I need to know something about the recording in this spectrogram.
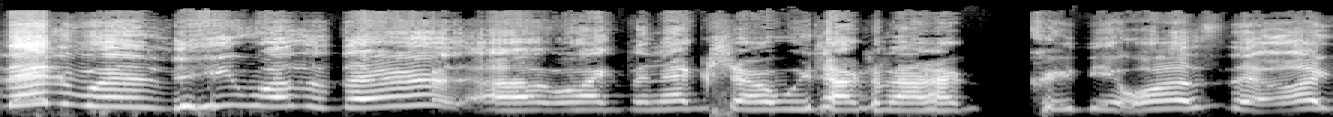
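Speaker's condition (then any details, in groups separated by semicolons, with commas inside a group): Cerebral palsy; voice always shot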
